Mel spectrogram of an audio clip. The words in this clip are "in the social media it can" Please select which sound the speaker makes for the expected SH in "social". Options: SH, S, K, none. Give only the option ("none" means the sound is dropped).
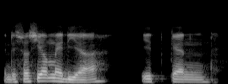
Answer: S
